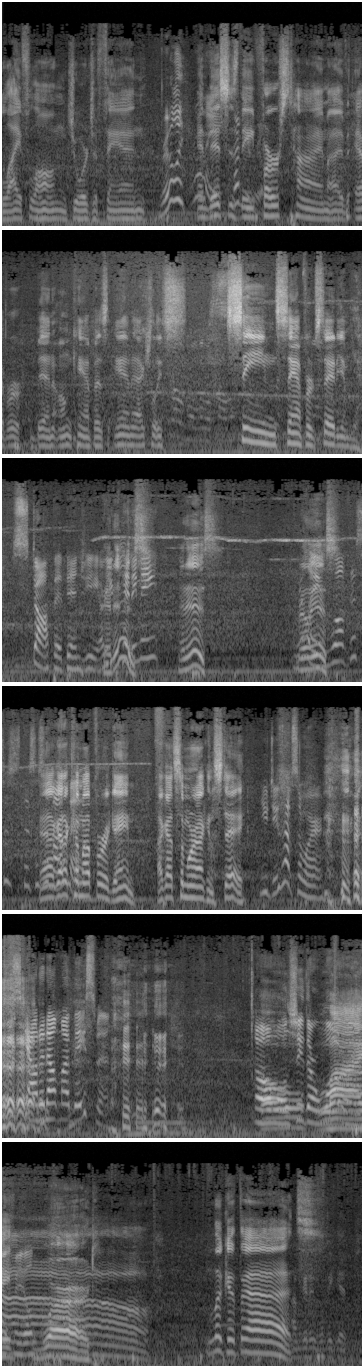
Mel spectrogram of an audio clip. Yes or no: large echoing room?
no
